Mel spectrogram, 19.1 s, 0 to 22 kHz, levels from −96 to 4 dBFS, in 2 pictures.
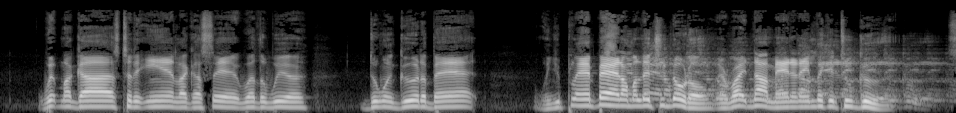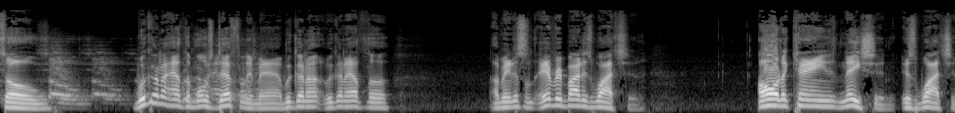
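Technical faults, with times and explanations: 6.26–12.35 s, feedback echo between two devices: a second device in the room plays back the call audio, the first device's microphone picks it up and sends it round again, and neither echo canceller removes it. The speech returns at a fixed interval of roughly 0.4 s, peaking about 14 dB below the direct speech.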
